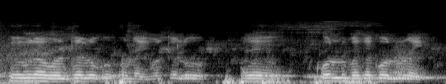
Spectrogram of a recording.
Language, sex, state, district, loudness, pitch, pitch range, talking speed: Telugu, male, Telangana, Karimnagar, -15 LUFS, 145 Hz, 140-150 Hz, 110 wpm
